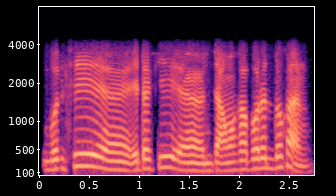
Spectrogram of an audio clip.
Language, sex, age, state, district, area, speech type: Bengali, male, 18-30, West Bengal, Murshidabad, urban, conversation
